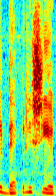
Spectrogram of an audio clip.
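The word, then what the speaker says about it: depreciate: आप ये डेप्रिकेट है, और एक डेप्रिशिएट होता है। डेप्रिकेट और डेप्रिशिएट में प्रोनाउंसिएशन का ही अंतर है, और ई और आई का अंतर है।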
